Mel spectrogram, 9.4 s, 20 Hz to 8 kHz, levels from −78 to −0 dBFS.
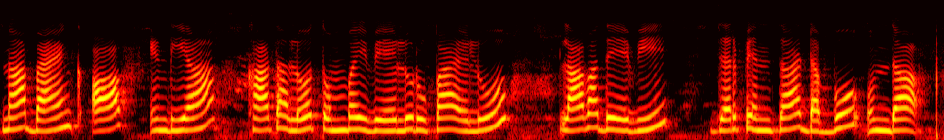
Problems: none marked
